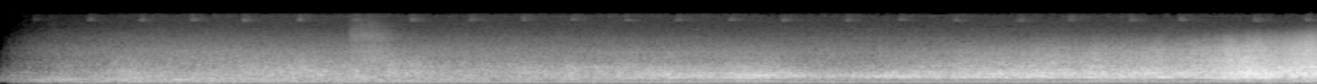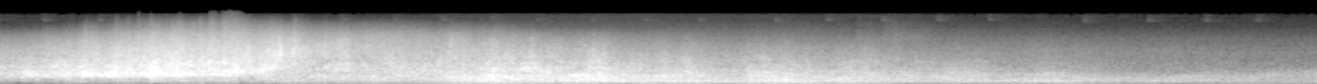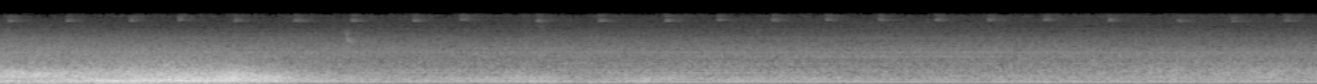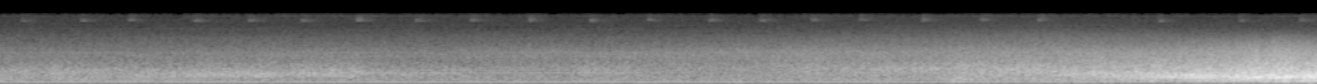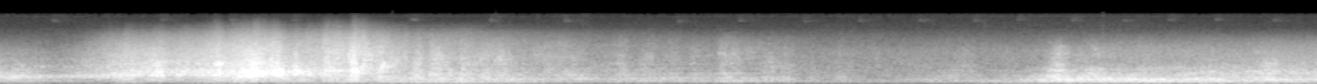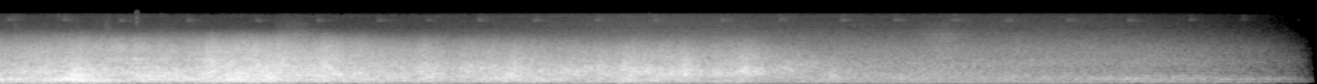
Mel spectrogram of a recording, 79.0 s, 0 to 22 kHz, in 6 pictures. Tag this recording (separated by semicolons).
fighter; jet; airport; airplane; plane; super-hornet; fighter-jets; flight; field-recording; FA18; air-show; ambience; aircraft; aviation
